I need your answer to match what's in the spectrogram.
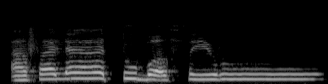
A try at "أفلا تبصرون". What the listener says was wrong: Kenapa terkeluar lidah tu? Tubassir, saya nampak jelas. terkeluar lidah. Si dalam lidah dalam si. Ada bunyi sa tak? Sad, sos. Bunyi jaulah tu.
